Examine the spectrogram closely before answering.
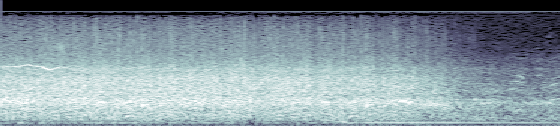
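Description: A large crowd cheers and roars loudly.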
